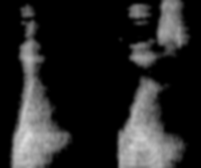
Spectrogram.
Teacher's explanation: it's a stop te you can stop it with your tongue up what was or you can stop in your throat what was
